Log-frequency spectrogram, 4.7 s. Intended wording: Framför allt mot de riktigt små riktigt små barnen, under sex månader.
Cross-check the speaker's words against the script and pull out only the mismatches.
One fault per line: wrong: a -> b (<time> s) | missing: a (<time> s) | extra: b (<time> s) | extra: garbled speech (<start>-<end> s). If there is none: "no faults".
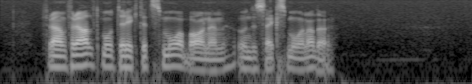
missing: riktigt små (1.8 s)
